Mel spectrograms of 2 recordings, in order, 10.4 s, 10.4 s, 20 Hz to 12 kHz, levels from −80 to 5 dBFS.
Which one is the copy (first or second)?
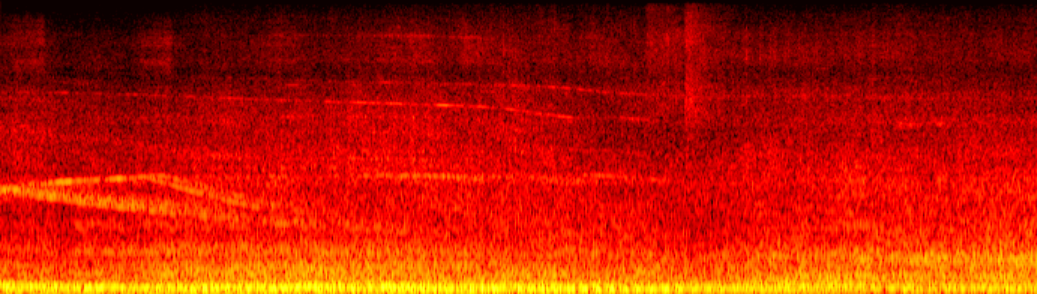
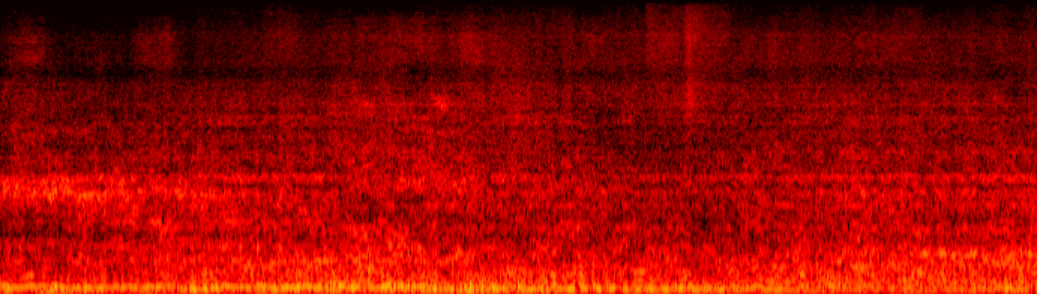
second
